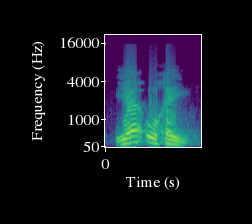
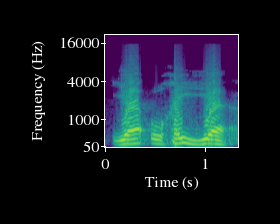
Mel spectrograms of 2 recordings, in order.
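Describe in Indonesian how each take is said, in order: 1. 'Y' di akhir itu pendek dan tunggal. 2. 'Y' di akhir itu ganda dan diikuti vokal. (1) "Ukhay ya-nya disukun" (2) "Kalau asli kalimatnya ya-nya itu ditasydid"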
